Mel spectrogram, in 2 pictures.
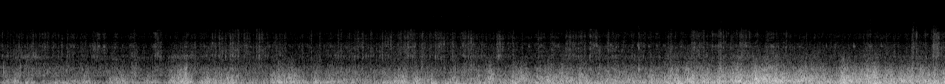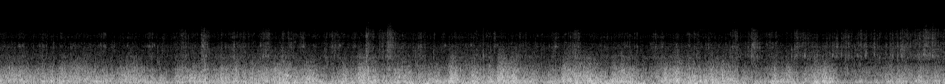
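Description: Wind buffets past outdoors, growing stronger.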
